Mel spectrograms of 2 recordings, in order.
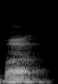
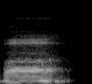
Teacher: One is short vowel a. The second one is the long vowel a. That's got 2 units of time.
